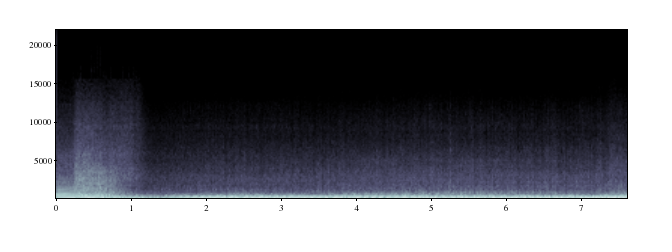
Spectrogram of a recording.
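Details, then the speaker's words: Toyota 1UZ VVTi V8 petrol on the bench with new wiring loom for a Hilux swap, first start: sharp blip to high revs falling back to smooth even idle, no misfires; healthy. "i found the revlon that sounds better like that"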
